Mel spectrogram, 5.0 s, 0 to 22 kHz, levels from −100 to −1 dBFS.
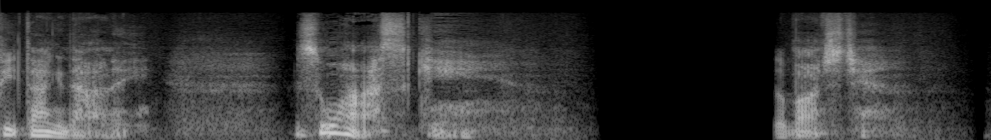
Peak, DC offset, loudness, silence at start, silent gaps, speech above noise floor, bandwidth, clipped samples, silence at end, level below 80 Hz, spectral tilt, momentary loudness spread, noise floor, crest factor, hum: -8 dBFS; under 0.1%; -29 LUFS; 0 s; 3.00-3.87 s; 24 dB; 15.5 kHz; under 0.1%; 0.45 s; -60 dBFS; -4 dB/octave; 24 LU; -54 dBFS; 24 dB; none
